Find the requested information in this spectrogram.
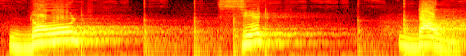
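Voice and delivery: each word set apart by long pauses, falling on down; slow deliberate reading. Shown as a demonstration. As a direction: read don't, सिट, down slowly with a pause after each. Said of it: "फिर मैंने यहां कामा किया है".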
